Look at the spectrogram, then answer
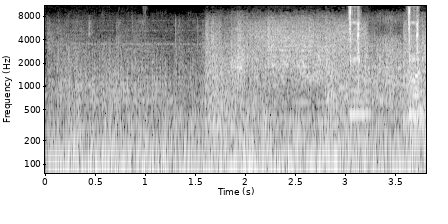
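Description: Weapons fire in the MechCommander video game forms a dense, continuous rumble of blasts and booms, loud and unbroken for the whole stretch, with no talk.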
